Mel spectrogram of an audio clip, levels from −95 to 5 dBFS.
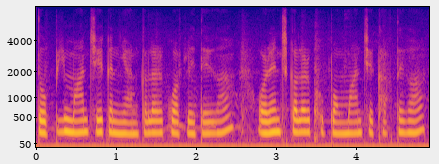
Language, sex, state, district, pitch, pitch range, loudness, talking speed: Wancho, female, Arunachal Pradesh, Longding, 215 Hz, 205-220 Hz, -16 LUFS, 195 wpm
